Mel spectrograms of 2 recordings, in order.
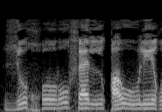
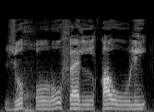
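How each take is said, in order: Both takes have the same delivery.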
